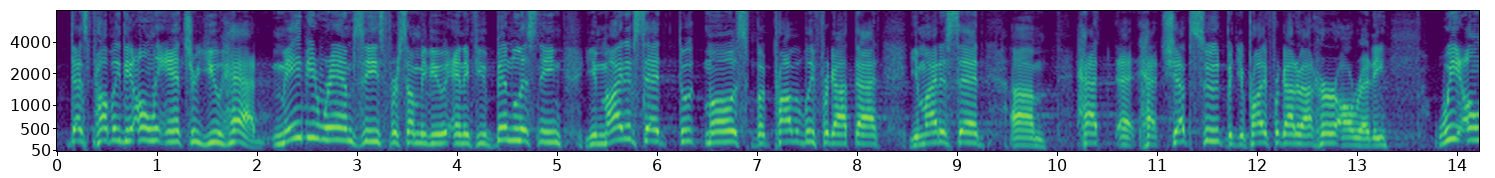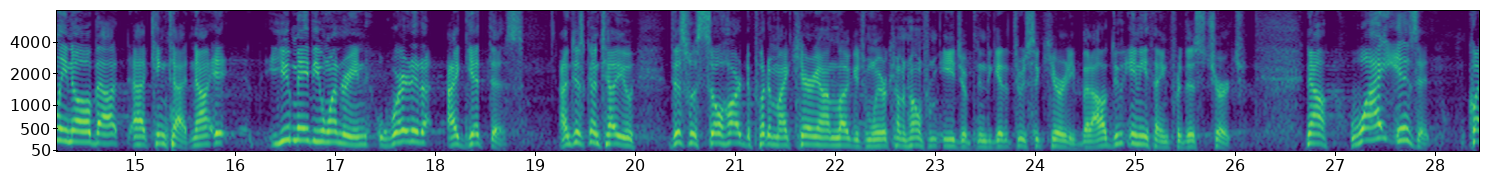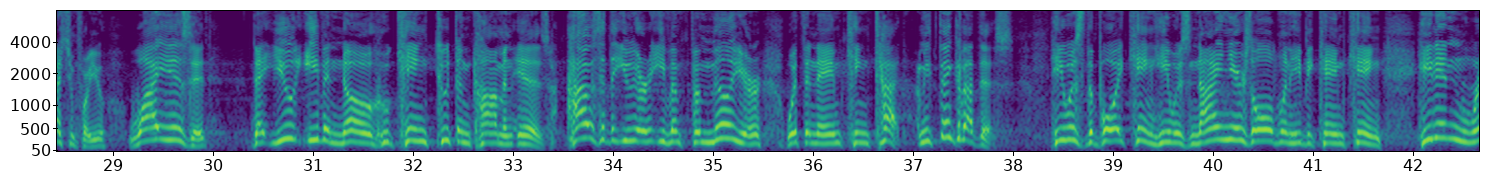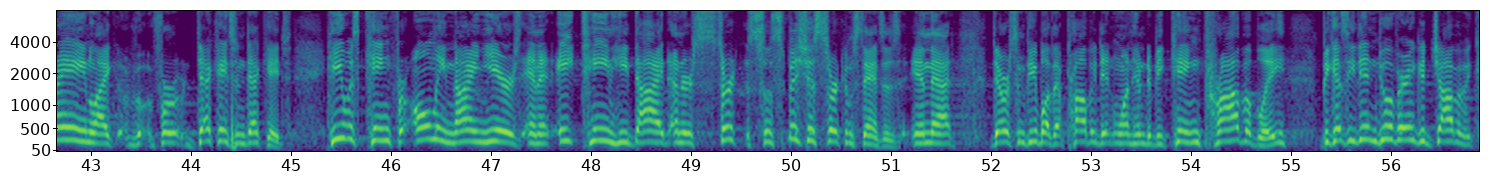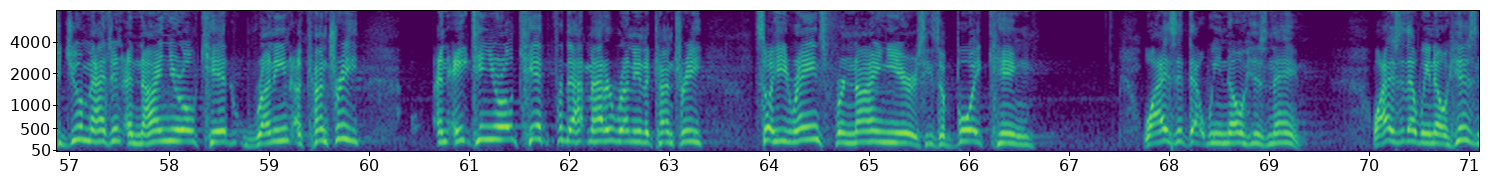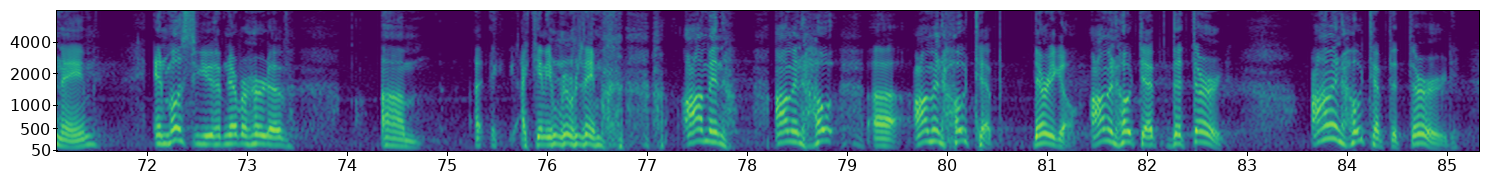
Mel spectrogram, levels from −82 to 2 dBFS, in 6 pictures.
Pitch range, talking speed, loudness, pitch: 190-240 Hz, 185 wpm, -18 LUFS, 215 Hz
